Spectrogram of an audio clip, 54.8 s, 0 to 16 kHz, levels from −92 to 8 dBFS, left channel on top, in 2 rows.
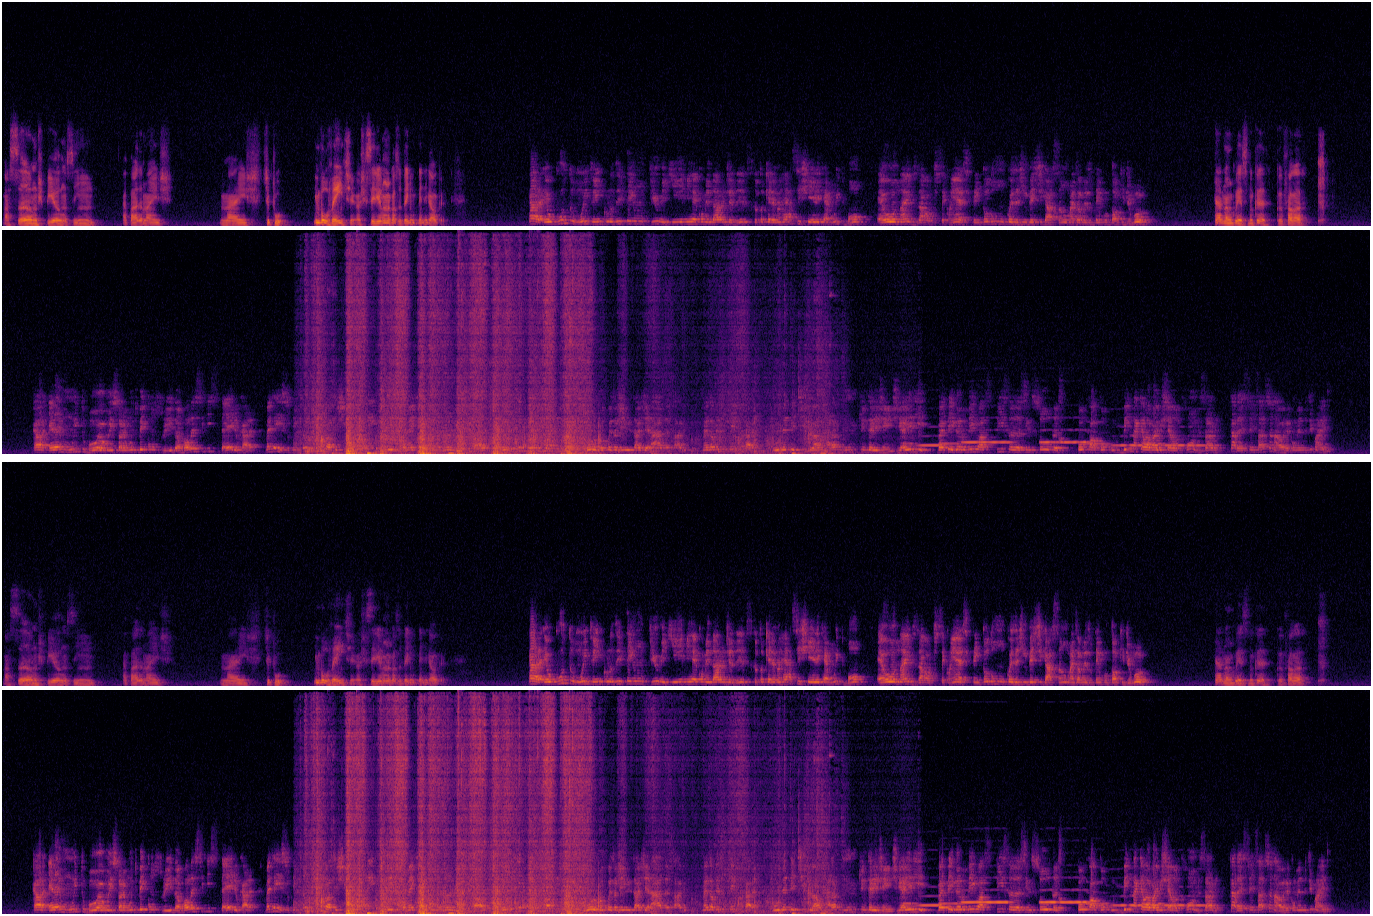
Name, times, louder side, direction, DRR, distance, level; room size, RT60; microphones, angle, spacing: voice 1, 0.0-1.8 2.4-3.4 4.4-5.7 6.2-8.8 24.2-26.1 26.3-26.4, left 6 dB, 55° left, 0.3 m, -32 dB
voice 2, 10.5-22.9 28.0-41.1 41.4-48.6 48.9-53.9, right 2 dB, 65° right, 1.0 m, -36 dB
sound 1, 33.2-40.0 40.2-44.2 45.3-45.4 45.7-45.8, right 2 dB, 30° right, 1.2 m, -32 dB
sound 2, 45.4-47.6 48.1-51.4, right 5 dB, 85° right, 0.8 m, -36 dB
6.5 x 3.8 x 4.3 m
head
